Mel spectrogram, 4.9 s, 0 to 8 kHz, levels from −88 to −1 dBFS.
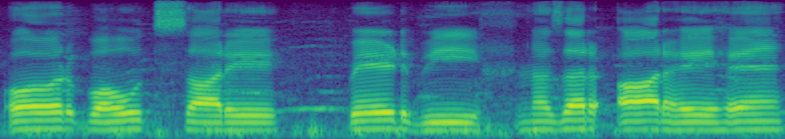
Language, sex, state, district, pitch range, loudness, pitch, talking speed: Hindi, male, Uttar Pradesh, Saharanpur, 125-140 Hz, -14 LUFS, 135 Hz, 110 wpm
